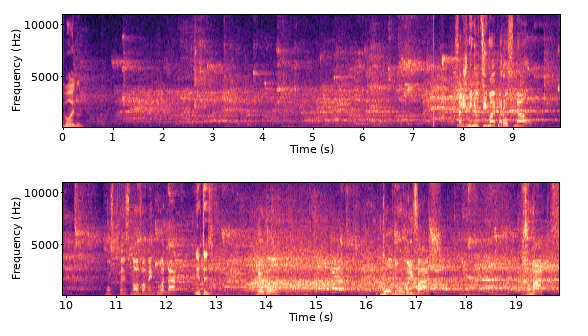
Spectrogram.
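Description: A crowd of spectators murmurs and cheers in an echoing hall.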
